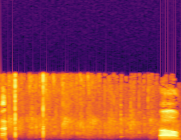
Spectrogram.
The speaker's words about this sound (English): Can we give God a hand clap for that?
